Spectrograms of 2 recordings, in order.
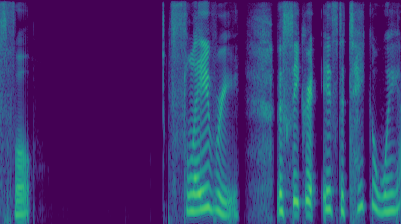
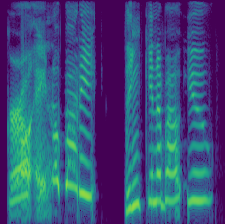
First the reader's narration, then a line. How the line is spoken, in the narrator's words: she yelled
